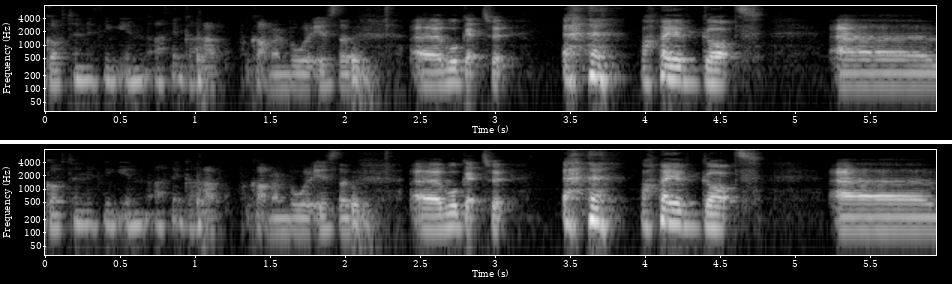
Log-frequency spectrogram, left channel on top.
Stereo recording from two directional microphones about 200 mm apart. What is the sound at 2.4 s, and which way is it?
Speech, 55° right (ahead or behind).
